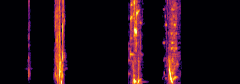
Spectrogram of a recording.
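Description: Intro sound effects for an animated title logo: a faint click, then three short, separate hits, the last one a brief upward sweep in pitch, with dead silence between them.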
